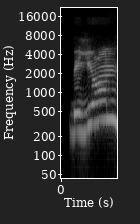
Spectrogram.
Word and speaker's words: beyond: stress the second syllable another example is beyond beyond is a preposition you need to stress the second syllable another example is the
